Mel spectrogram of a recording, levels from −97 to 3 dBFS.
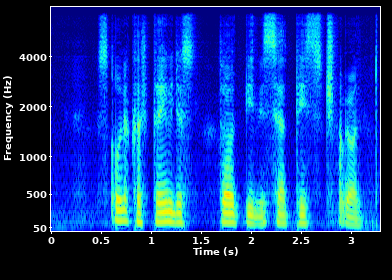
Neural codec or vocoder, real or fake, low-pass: codec, 16 kHz, 0.5 kbps, FreqCodec, larger model; fake; 7.2 kHz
